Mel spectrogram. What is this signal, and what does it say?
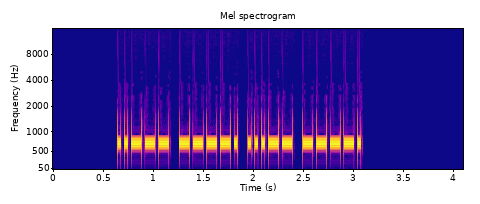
Morse code, heard as a keyed tone, about 34 wpm, 700 Hz. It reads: 2939
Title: Numbers - 4-Digit 35wpm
